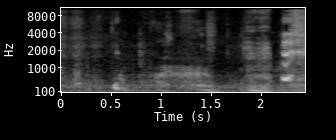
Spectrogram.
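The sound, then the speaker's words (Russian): A person sitting at a director's console imitates a dog barking, saying "gav-gav-gav": a few short bark-like yelps spread unevenly across the moment, the last one loudest, with faint background noise between. “просто сидит за режиссерским пультом и зачем-то говорит гав-гав-гав.”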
